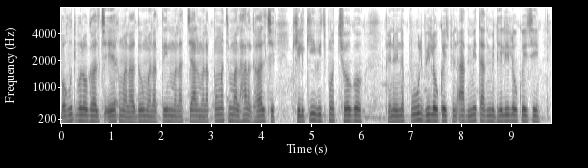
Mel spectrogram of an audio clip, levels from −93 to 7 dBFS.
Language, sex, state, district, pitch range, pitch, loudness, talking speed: Angika, male, Bihar, Bhagalpur, 140-155 Hz, 145 Hz, -32 LUFS, 205 wpm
